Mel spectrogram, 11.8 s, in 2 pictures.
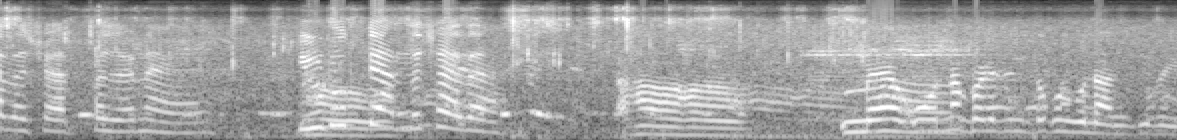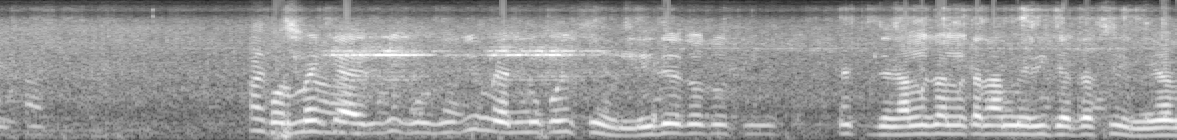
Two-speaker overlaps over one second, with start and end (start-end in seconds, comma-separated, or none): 4.4-6.1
